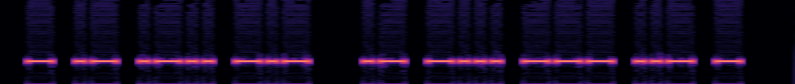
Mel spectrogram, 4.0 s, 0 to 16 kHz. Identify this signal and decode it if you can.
Morse code, heard as a keyed tone, about 30 wpm, 1000 Hz. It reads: TALK ABOUT
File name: qotdfiles / 30wpm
